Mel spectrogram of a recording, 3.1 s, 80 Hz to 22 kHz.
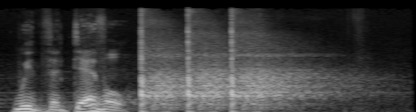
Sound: gavel strikes 3 times

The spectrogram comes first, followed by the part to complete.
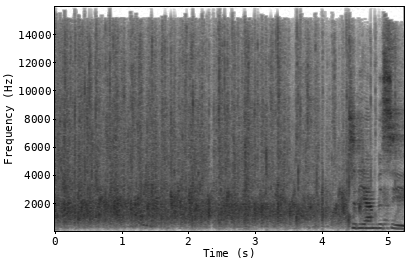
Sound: audience clapping

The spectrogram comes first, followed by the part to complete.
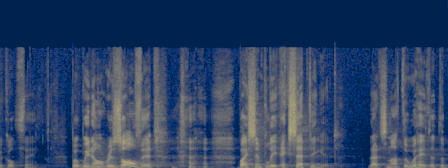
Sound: chuckling

